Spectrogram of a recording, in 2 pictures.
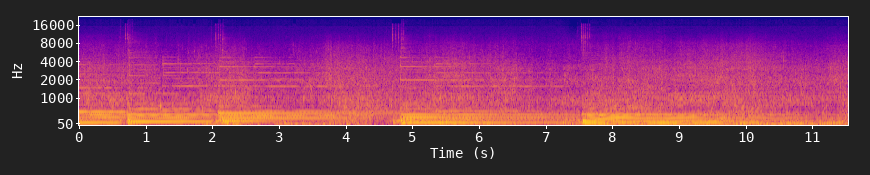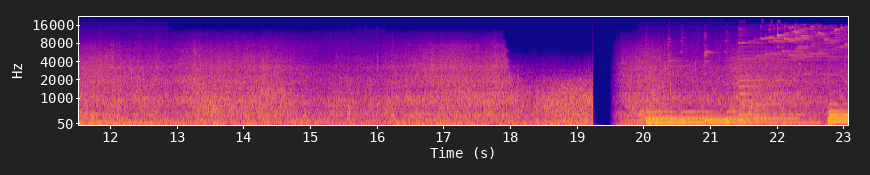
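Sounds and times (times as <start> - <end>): music with held notes: 0.0 - 12.1, 20.0 - 23.0
sea waves on shore: 0.0 - 18.0, 19.6 - 23.0.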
